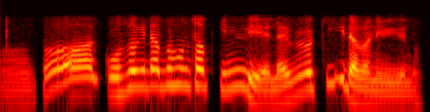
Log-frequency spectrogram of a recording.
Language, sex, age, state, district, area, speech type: Assamese, male, 18-30, Assam, Lakhimpur, rural, conversation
